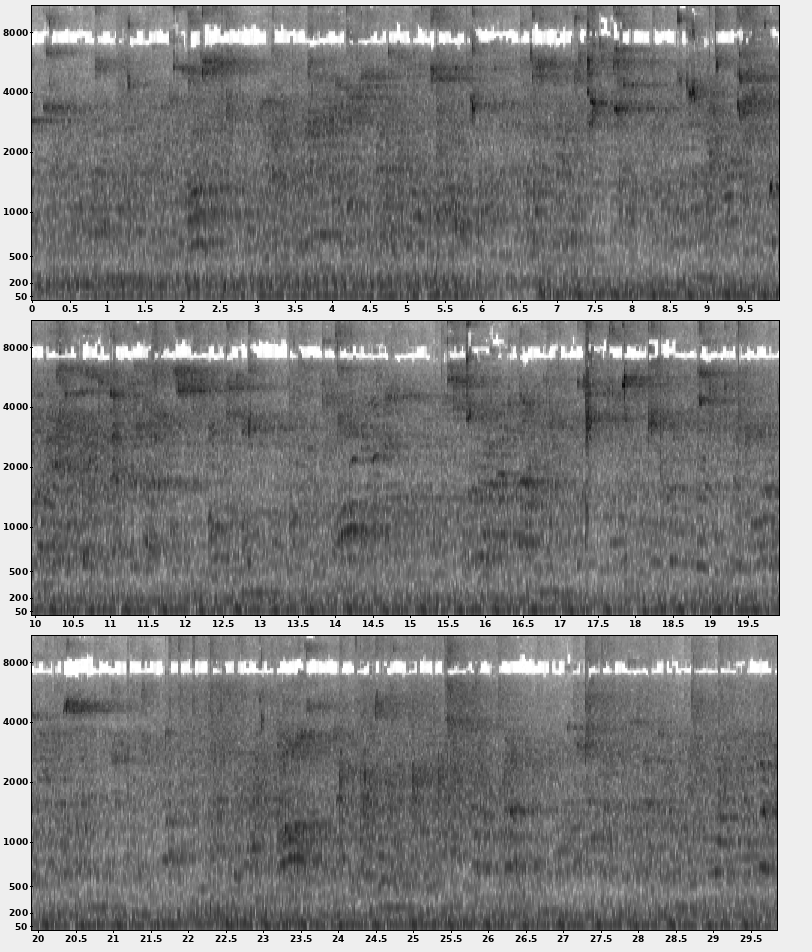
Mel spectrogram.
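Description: Echoing indoor gym ambience: balls bouncing and being struck on a hardwood court, many short knocks at irregular intervals, over a steady low hum and background chatter of players.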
